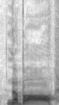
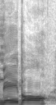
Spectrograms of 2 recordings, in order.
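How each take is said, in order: First: Nabal as nuh-BALL, stress on the second syllable. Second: Nabal as NAY-bul, stress on the first syllable. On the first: Preacher giving the reading he uses, Nabal as nuh-BALL. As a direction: say Nabal with a short uh then BALL. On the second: Preacher naming the other reading, Nabal as NAY-bul. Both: Shown as a demonstration. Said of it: "Some people call him".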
